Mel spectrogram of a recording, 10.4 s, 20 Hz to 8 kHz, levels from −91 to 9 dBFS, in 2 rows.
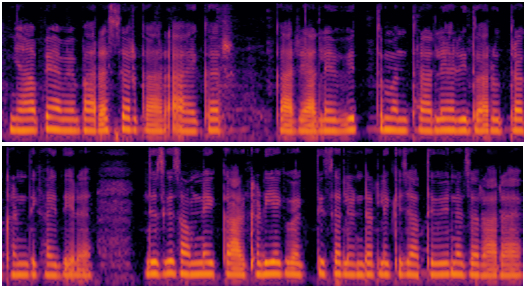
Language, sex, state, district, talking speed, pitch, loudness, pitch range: Hindi, female, Uttarakhand, Uttarkashi, 180 wpm, 190 Hz, -24 LUFS, 185-200 Hz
